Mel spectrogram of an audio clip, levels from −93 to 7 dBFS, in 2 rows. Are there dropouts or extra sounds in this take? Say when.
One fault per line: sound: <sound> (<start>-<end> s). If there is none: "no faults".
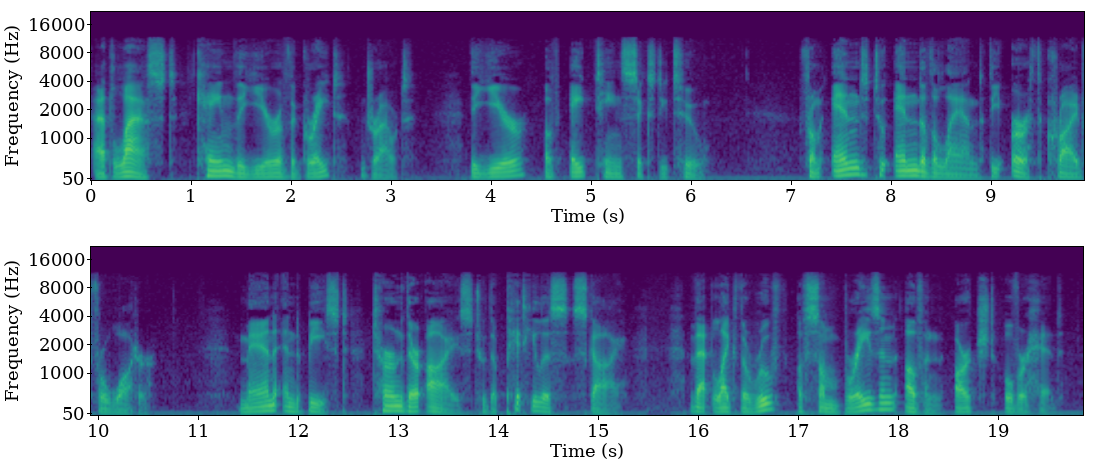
no faults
